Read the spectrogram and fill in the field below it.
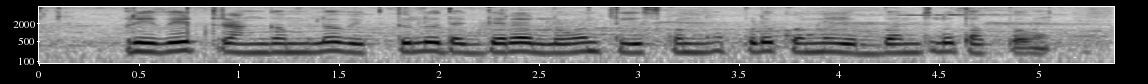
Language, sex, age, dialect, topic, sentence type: Telugu, female, 60-100, Utterandhra, banking, statement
